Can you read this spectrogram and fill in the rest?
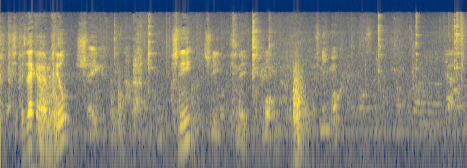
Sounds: Speech

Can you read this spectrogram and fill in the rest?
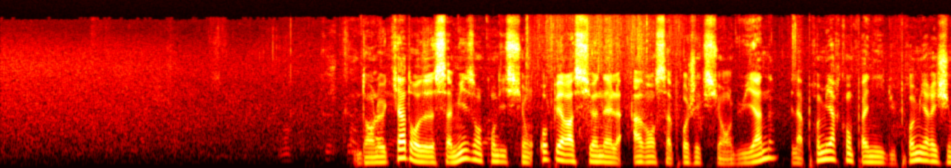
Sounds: Speech

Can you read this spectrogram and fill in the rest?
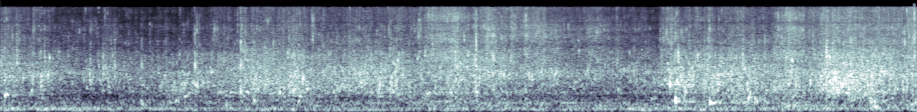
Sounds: swimming

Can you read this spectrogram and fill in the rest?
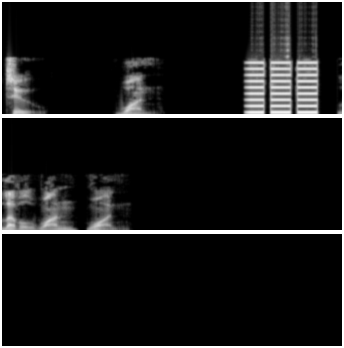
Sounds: Speech, Beep

